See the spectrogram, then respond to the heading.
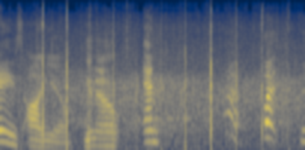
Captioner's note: audience applauds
